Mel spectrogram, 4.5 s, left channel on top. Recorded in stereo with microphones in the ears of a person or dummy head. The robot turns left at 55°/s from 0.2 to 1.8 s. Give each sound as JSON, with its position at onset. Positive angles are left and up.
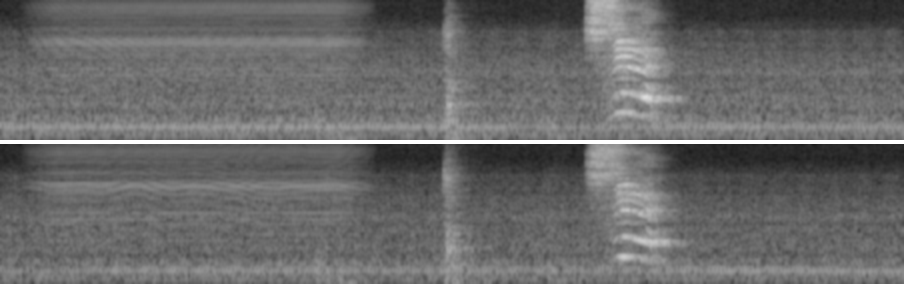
{"t": 1.6, "sound": "footsteps", "side_deg": -5, "distance_m": 2.5}
{"t": 2.9, "sound": "a shout", "side_deg": 60, "distance_m": 1.2}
